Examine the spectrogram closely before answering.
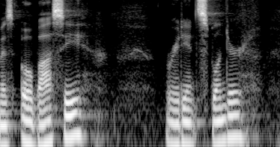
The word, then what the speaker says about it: Obhasi: Your name is Obhasi, Radiant Splendor. So that's a 3-syllable name, short, easy to remember, Obhasi.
